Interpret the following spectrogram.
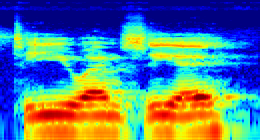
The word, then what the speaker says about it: Tunca: Tunja, I guess is how they pronounce that. It's Tunca.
